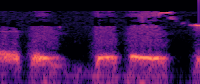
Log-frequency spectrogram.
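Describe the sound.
Pigeon cooing in a series of low, hollow coos, each phrase short and evenly spaced with brief pauses between them.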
